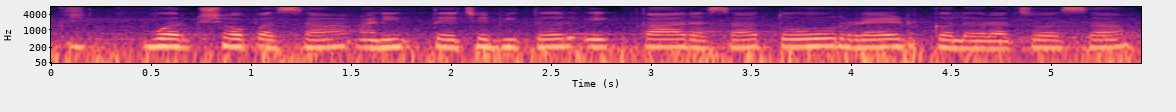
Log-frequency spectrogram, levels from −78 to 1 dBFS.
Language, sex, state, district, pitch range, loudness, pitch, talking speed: Konkani, female, Goa, North and South Goa, 195-210 Hz, -14 LUFS, 205 Hz, 130 wpm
